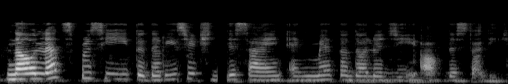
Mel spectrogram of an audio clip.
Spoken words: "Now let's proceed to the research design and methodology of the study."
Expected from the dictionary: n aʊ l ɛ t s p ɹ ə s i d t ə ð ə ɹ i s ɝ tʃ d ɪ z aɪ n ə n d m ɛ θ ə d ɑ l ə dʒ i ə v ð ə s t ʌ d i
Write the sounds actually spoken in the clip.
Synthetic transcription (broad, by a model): n aʊ l ɛ t s p ɹ ə s i d t ə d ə ɹ i s ɝ tʃ d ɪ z aɪ n ə n d m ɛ t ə d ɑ l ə dʒ i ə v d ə s t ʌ d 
